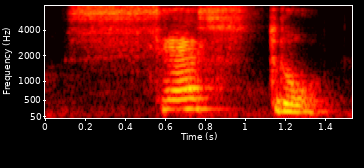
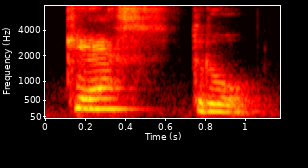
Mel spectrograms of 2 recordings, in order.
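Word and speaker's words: Cestro: Olha, esse rio que Emmanuel chama de Sestro, na verdade a pronúncia é Questro, com K, por isso que eu não consegui achar na semana passada.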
